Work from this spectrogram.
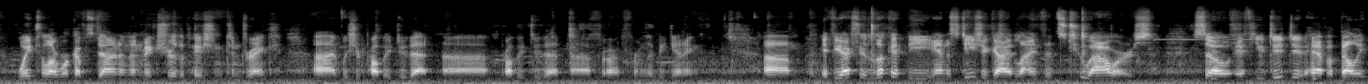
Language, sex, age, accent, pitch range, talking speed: English, male, 30-49, American, 110-140 Hz, 205 wpm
